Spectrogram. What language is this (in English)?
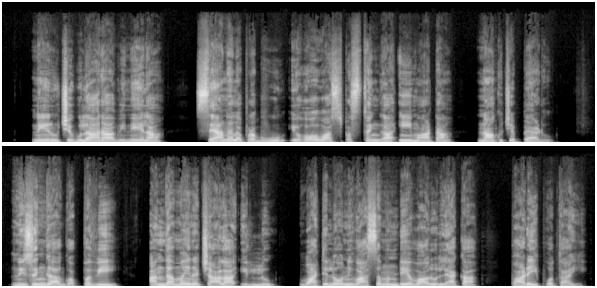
Telugu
